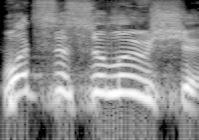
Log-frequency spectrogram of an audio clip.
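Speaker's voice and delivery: loud, high shouted call.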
